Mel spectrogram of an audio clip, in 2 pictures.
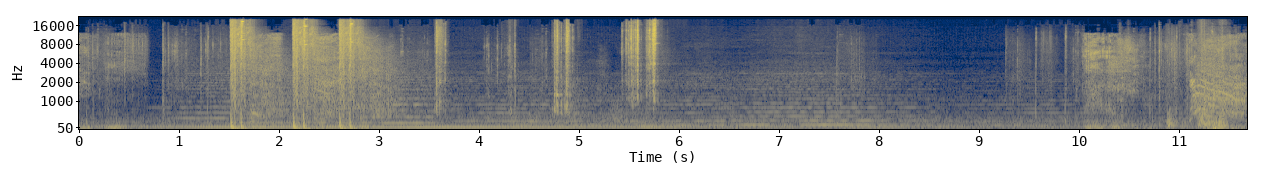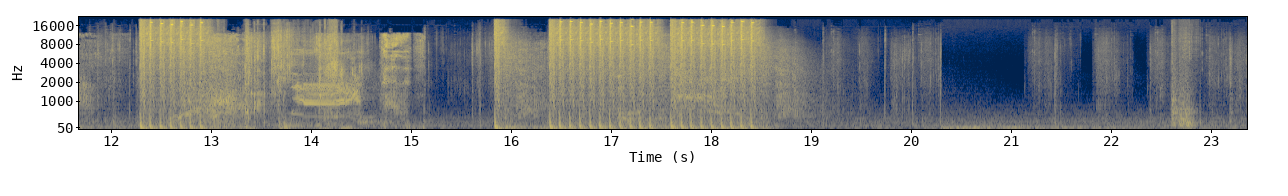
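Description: Enemies being shot in Uncharted: Drake's Fortune Remastered, with scattered loud gunshots and short fusillades spread across the stretch, separated by quieter gaps with thuds and a low droning hum underneath.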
